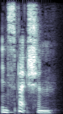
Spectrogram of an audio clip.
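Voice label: "inspection", British English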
